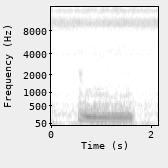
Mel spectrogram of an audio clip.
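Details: A cat snoring: one low, droning snore with a steady harmonic buzz lasting about a second, set against a quiet background.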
